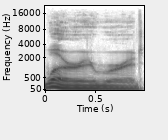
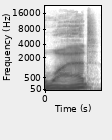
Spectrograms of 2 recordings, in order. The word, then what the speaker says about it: Wyrd: I wanted to reach out because recently I've been building something called Word. How would you pronounce WYRD, Kev? Is that word or wired? Wired? Weird.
